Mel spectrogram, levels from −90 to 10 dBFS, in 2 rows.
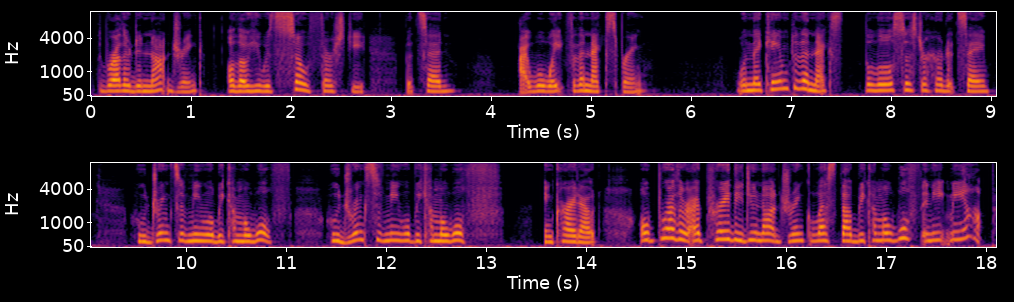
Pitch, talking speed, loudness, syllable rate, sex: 250 Hz, 220 wpm, -19 LUFS, 5.7 syllables/s, female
